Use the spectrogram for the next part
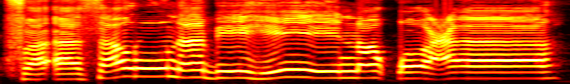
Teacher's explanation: فالمغیرات صبحا، فأثرن به نقعا، فأثرن به نقعا، یہاں پر رائے ساکنہ کو موٹا یعنی پر پڑھیں گے کیونکہ رائے ساکنہ سے پہلے زبر ہے۔ قاف ساکنہ، یہاں پر قلقلہ ہوگا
